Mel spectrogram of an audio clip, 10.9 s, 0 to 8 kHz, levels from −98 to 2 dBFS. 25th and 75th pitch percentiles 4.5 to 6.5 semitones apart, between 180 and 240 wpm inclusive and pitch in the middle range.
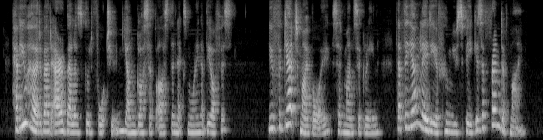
Yes: average, 5.3 semitones; average, 200 wpm; medium, 180 Hz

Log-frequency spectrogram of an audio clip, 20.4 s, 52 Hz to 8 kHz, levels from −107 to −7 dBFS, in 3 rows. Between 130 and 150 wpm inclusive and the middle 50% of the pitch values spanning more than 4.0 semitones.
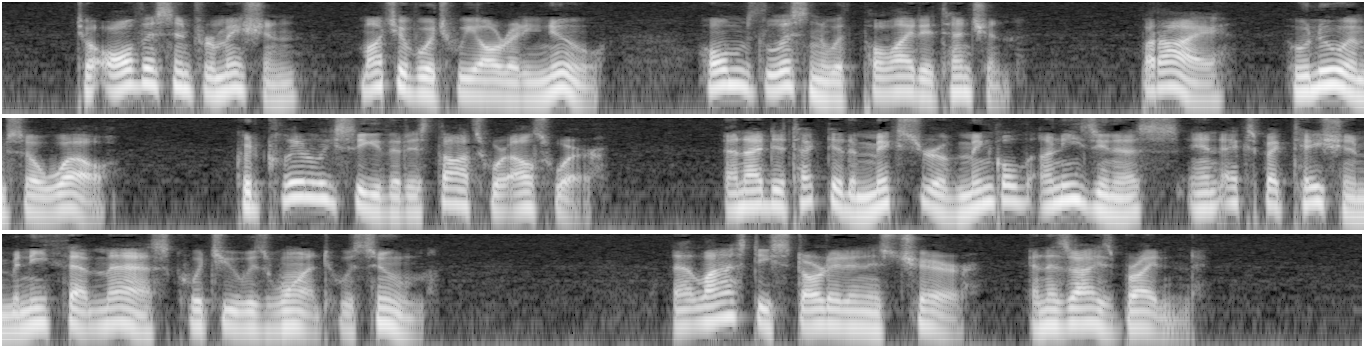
No: average, 175 wpm; wide, 5.5 semitones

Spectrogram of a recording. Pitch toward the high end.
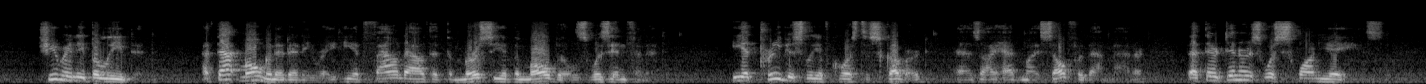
No: medium, 145 Hz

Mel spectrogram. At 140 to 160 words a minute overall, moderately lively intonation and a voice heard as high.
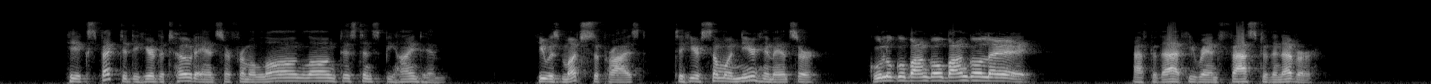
No: average, 145 wpm; average, 5.0 semitones; low, 135 Hz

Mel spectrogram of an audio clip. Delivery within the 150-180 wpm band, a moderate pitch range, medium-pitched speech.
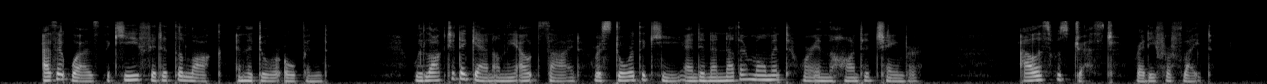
Yes: average, 175 wpm; average, 3.3 semitones; medium, 170 Hz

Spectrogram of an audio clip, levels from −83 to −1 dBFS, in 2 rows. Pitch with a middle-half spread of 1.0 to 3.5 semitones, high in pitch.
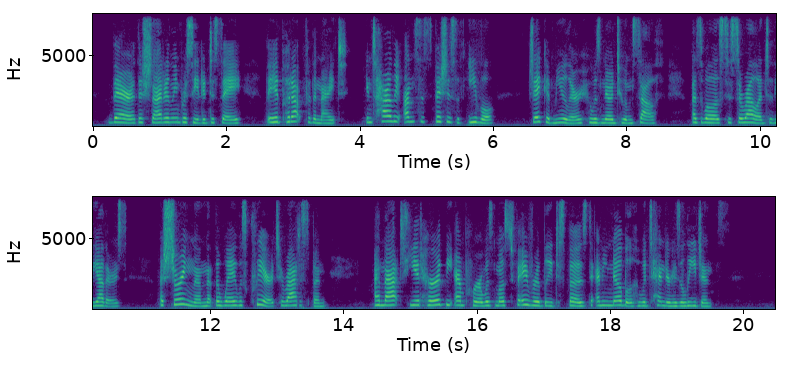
Yes: average, 3.2 semitones; very high, 280 Hz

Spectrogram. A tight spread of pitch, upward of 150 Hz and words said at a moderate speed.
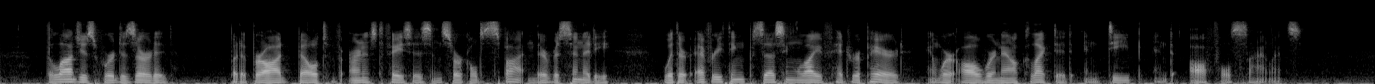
No: narrow, 1.9 semitones; very low, 95 Hz; average, 150 wpm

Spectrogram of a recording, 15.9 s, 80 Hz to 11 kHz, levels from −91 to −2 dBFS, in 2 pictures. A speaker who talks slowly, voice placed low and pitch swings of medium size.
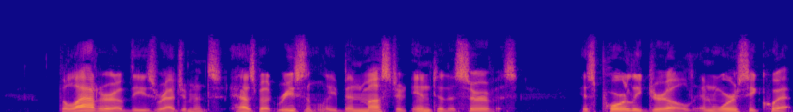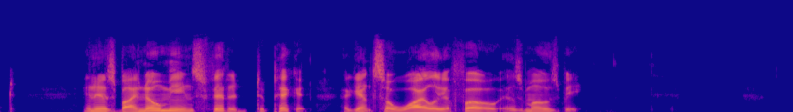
Yes: slow, 130 wpm; very low, 95 Hz; average, 3.8 semitones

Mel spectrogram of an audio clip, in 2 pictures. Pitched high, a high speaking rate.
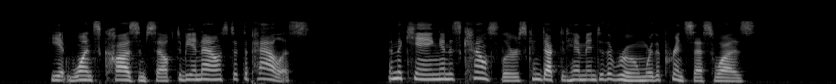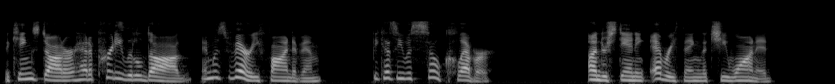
No: high, 205 Hz; average, 180 wpm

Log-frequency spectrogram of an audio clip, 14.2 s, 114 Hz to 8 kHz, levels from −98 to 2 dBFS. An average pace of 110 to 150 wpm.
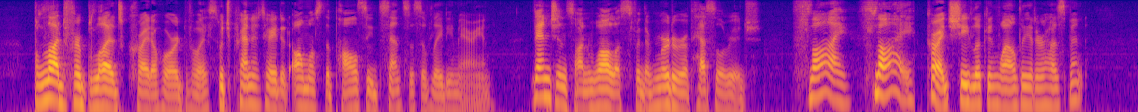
Yes: average, 140 wpm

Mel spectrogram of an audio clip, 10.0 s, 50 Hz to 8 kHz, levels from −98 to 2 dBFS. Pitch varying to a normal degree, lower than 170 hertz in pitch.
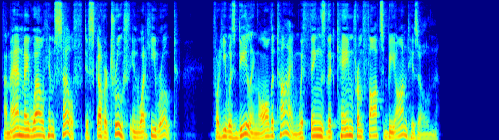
No: wide, 5.7 semitones; low, 135 Hz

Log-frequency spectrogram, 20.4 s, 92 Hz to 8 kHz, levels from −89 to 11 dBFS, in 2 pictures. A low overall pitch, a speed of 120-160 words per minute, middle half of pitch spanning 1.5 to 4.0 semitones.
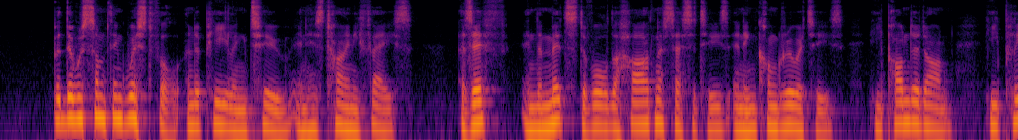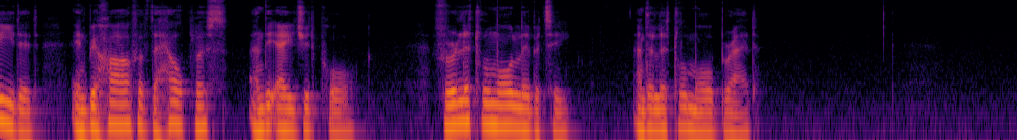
Yes: low, 130 Hz; average, 140 wpm; average, 3.7 semitones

